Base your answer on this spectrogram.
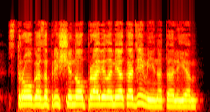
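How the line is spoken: Icy curt master. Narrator (Russian): Ледяным голосом отрезал магистр

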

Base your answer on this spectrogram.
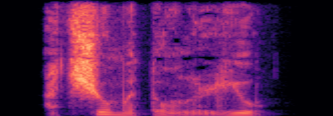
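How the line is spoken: Whispered. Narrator (Russian): прошептал Лэнгдон

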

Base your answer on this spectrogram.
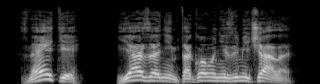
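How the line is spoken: Angry. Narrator (Russian): сердито ответила Джексон

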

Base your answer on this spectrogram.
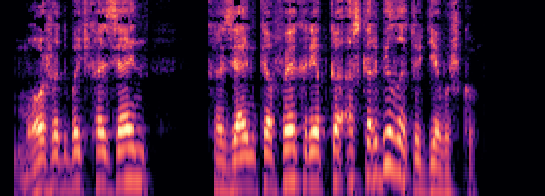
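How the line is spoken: Flat colorless voice. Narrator (Russian): бесцветным голосом произнесла Рита

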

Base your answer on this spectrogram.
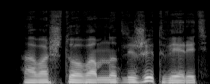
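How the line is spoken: Calm addition. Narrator (Russian): добавила также спокойно Кориане

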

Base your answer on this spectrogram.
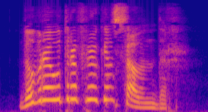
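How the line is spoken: Cheerful greeting. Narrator (Russian): весело поздоровался

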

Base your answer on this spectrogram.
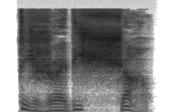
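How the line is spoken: Angry hiss into ear. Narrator (Russian): она, сверкая точно разгневанный бриллиант, шипела ему в ухо

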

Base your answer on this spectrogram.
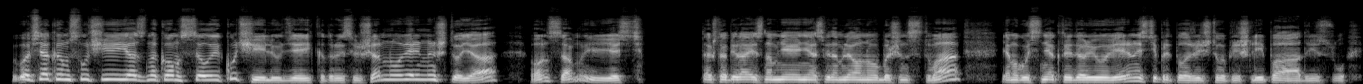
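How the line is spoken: Cheerful. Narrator (Russian): весело ответил

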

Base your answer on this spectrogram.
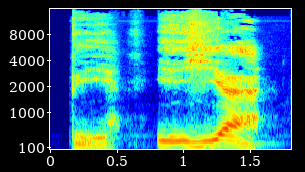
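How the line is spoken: Growled. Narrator (Russian): прорычала Скайла

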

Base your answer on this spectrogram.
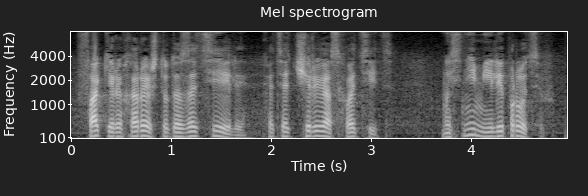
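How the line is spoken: Fast whisper. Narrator (Russian): Быстро зашептал Каша

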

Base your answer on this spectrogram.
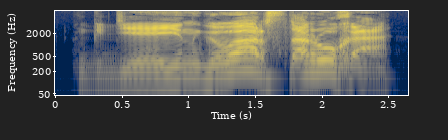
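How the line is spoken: Fearful growl. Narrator (Russian): Прорычал Кёниг, явно боявшийся страшной ведьмы

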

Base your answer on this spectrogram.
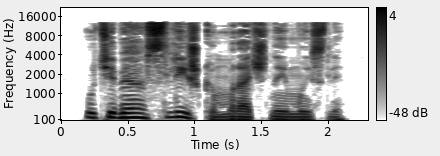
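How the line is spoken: Gloomy, dejected. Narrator (Russian): уныло проговорила Элейн

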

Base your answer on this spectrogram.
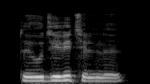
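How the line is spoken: Husky male voice. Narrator (Russian): произнес он, от знакомой хрипотцы в голосе мужчины

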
